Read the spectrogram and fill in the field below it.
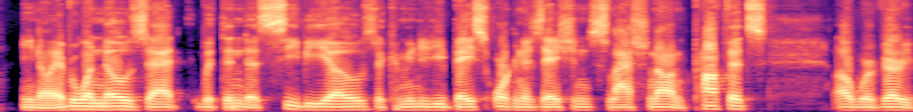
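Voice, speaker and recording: A man with a very deep, low voice at a fairly quick pace, over a quiet background. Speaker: nonprofit executive director. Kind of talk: panel discussion. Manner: sounds combative, forceful.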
